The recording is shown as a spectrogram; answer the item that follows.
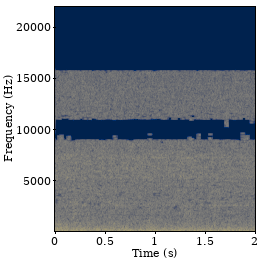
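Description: Bottling line with an automatic inline spindle capper running, giving a steady, even hiss-like machine noise with no distinct knocks or rhythm.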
